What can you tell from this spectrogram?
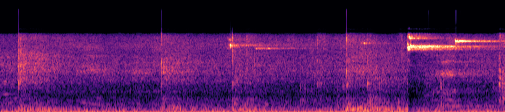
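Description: Basketball bouncing on a hardwood gym floor as it is dribbled, several separate thuds, with a few short high sneaker squeaks on the floor over a steady low rumble.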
